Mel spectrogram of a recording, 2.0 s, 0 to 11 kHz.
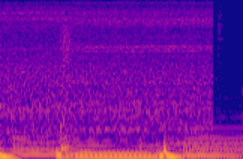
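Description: Festool Domino DF500 joiner running as it plunges its 5 mm cutter into the workpiece to cut a mortise, a short burst that stops shortly before two seconds. Background music with low bass notes plays underneath.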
